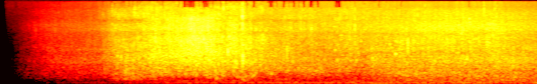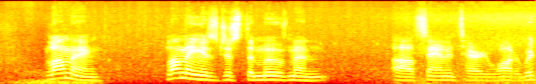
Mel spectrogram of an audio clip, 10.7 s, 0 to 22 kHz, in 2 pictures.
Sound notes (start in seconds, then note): 0.6 waves lapping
